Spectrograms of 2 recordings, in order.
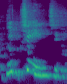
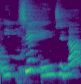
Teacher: இரண்டாவது இச்சு இஞ்சு ஆகிய இரு மெய்களும் எப்படி நமக்கு வரும் அப்படின்னா இடைப்பகுதின்னு வரணும். இச்சு இஞ்சு சொல்லும்போதே நம்ம நாக்கு பாருங்க இடைப்பகுதியில இருக்கும்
